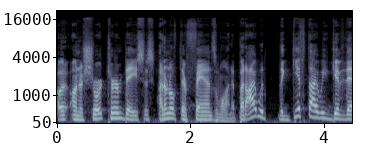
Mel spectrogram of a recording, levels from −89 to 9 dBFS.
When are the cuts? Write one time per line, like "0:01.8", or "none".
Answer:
0:01.5
0:03.1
